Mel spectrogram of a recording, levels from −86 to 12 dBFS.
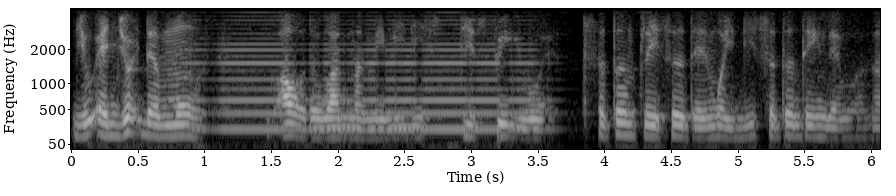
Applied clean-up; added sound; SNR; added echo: neural mask model RNNoise.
